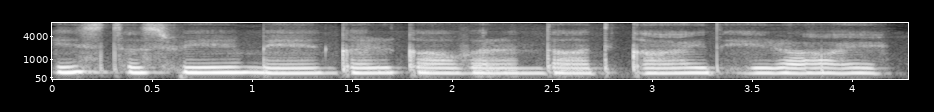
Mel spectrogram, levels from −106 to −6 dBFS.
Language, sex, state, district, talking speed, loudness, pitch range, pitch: Hindi, female, Arunachal Pradesh, Lower Dibang Valley, 155 wpm, -14 LUFS, 230-245 Hz, 235 Hz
